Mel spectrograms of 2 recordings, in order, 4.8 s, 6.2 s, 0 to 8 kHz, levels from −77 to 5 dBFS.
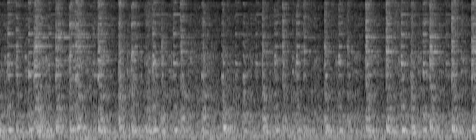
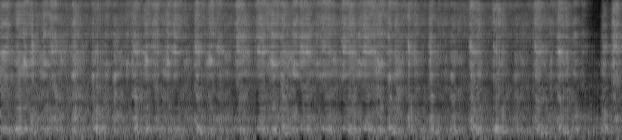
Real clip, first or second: first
